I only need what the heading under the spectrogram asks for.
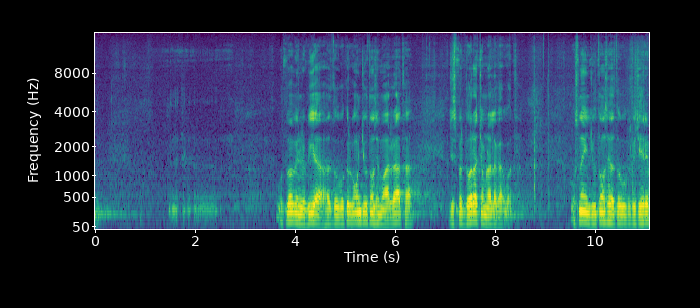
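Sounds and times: man's low rough throat sound: 1.4 - 2.8.

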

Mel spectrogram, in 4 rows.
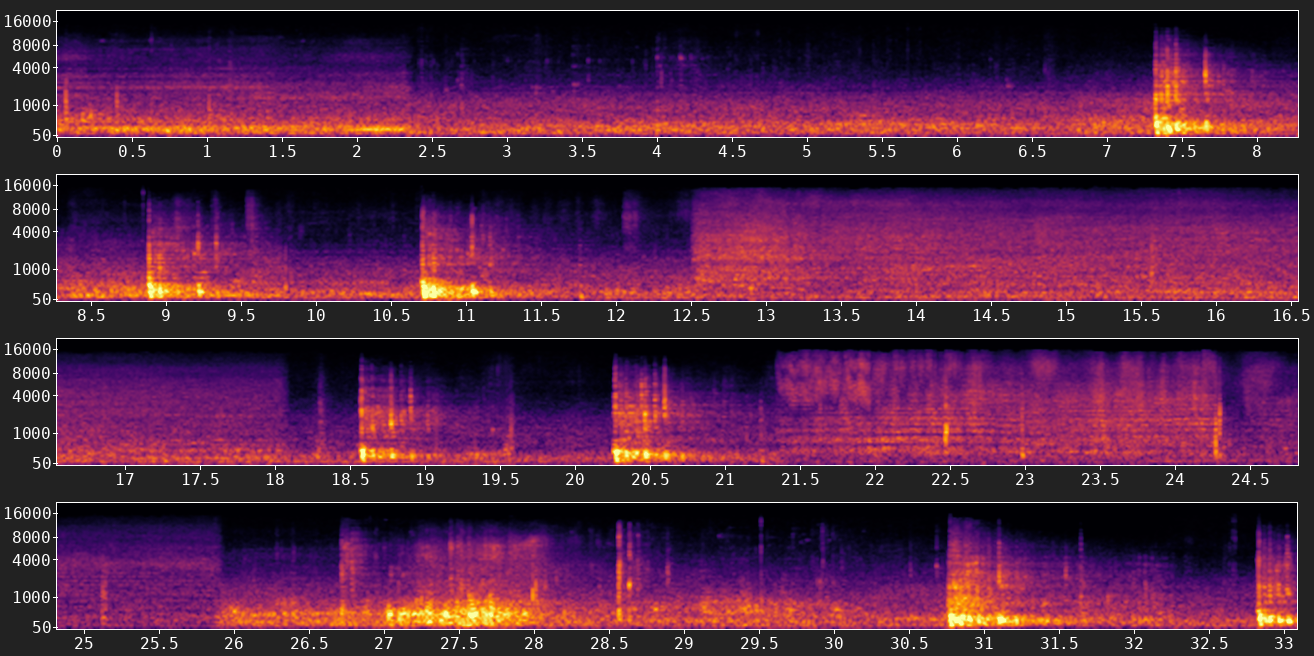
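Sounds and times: gas canister hissing: 12.5 - 18.1, 21.4 - 26.0
sharp gunshot bangs with echo: 30.8 - 31.7.

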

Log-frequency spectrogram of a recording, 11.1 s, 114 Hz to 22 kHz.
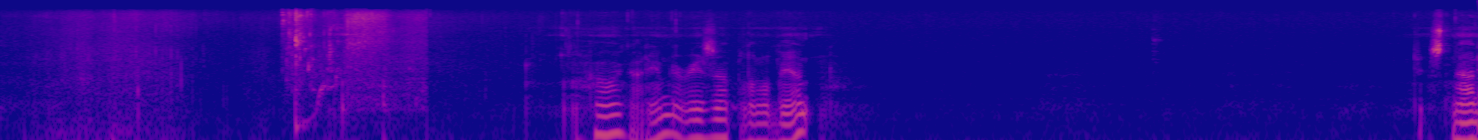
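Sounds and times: fish splashing into water: 2.1 - 3.0.

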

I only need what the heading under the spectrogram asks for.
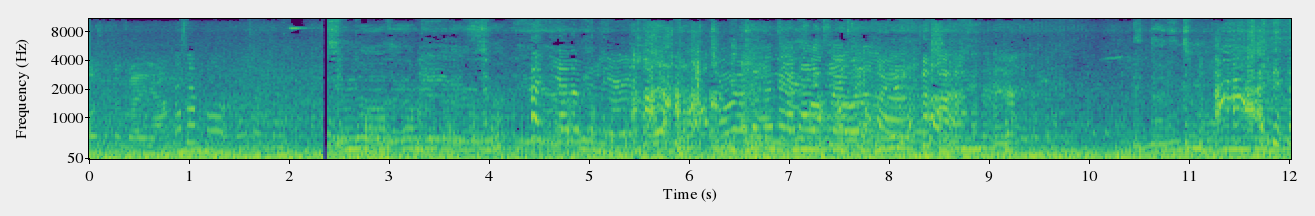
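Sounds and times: vehicle rumbling in motion: 0.0 - 12.0
voices talking: 0.0 - 12.0.

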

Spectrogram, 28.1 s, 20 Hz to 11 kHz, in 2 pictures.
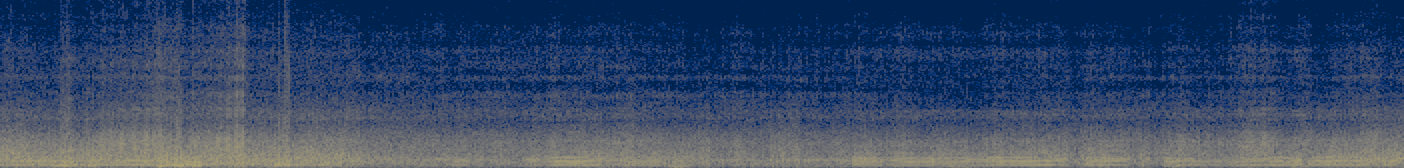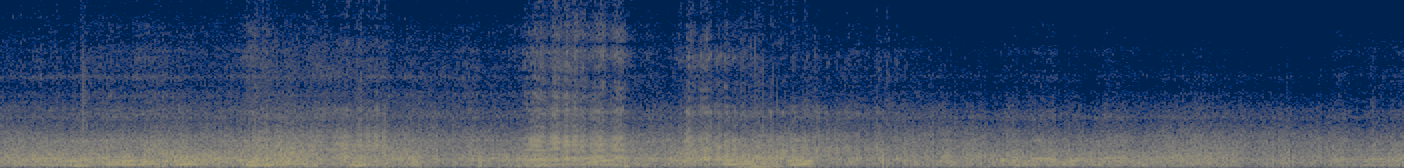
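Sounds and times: dirt bike engines revving: 0.0 - 25.5.

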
